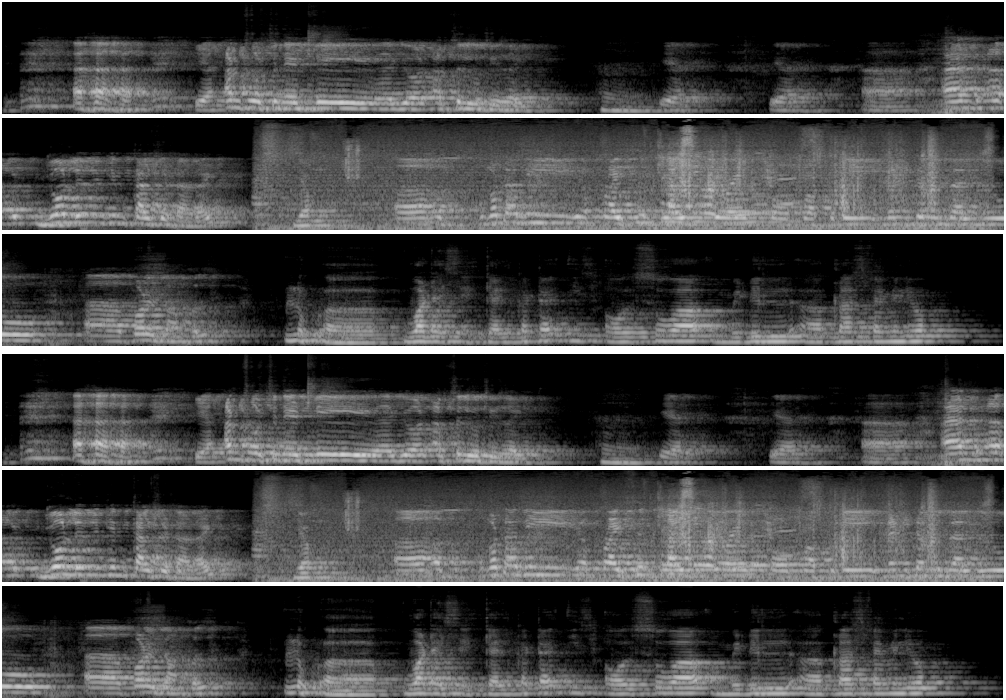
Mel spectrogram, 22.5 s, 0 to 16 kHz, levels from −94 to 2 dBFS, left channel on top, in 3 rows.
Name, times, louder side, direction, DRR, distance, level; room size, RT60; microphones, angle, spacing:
voice 1, 0.1-3.9 4.9-5.1 5.8-6.0 6.4-9.1 10.4-16.6, right 1 dB, 45° right, 0 dB, 3.7 m, -29 dB
voice 2, 4.5-4.9 9.7-9.9 17.1-21.9, equal, 60° right, 6 dB, 5.5 m, -32 dB
sound 1, 9.4-15.0, left 1 dB, 5° left, 1.0 m, -33 dB
27.5 x 22.0 x 7.6 m, 0.80 s
head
